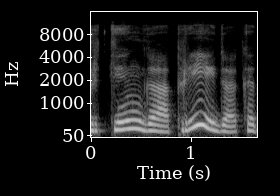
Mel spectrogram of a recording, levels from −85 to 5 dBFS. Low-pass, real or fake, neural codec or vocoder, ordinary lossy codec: 10.8 kHz; real; none; Opus, 32 kbps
